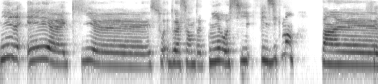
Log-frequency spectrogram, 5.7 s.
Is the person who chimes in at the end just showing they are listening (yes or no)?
yes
